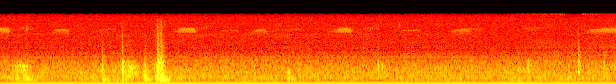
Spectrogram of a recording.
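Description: Crickets chirping at night: short high chirps repeating about every half second over a steady background, with a few sharp clicks about a second and a half in.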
